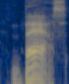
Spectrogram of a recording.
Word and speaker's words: bass: to indicate that fact now there's another way that we can pronounce this word and that would be bass as in the bass fish that people like to catch in the lakes we spell the word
